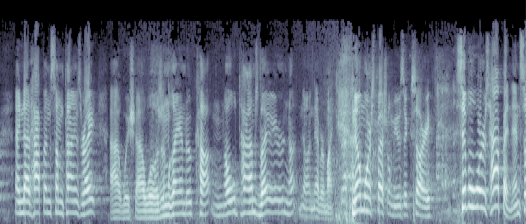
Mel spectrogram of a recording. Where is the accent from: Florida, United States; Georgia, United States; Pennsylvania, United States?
Pennsylvania, United States; Birdsboro; because I grew up in Birdsboro, okay?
